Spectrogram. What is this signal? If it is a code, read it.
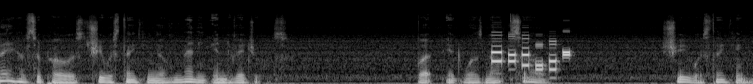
Multi-frequency trunk signalling (R1, as on North American trunks), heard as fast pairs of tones, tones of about 70 ms, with speech in English. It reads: KP 9812 ST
